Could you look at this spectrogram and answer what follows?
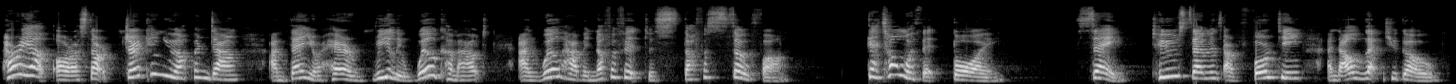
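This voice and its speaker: A woman's voice: a little high, sing-song, unhurried. A woman voicing a huge, bullying headmistress in a children's storybook, barking and snapping with imperious contempt for children. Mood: threatening.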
